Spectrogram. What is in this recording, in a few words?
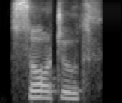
"sawtooth", Indian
